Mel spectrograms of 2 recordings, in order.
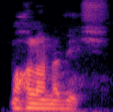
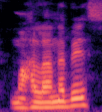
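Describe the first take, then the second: First: The name is said with a Bengali pronunciation. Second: The name is said with an English pronunciation.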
